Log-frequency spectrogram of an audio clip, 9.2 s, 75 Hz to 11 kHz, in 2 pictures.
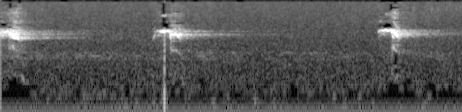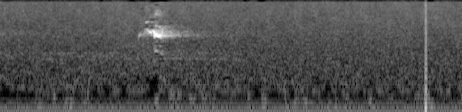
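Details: A lesser spotted eagle chick at its nest in a spruce in Zemgale, Latvia, on 15 August 2024, gives four short, high, piping yelps roughly every two seconds over a low steady rumble of background noise.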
